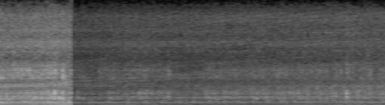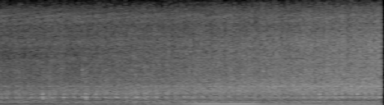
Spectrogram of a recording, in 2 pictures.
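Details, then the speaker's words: GE washer (not draining) in the inverter test spinning the drum of an overloaded, poorly kept machine with a wobbling drum: low rough hum with a gritty uneven churn and a rising whir. Failing drain pump. "Horrible pump, listen to that sound."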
